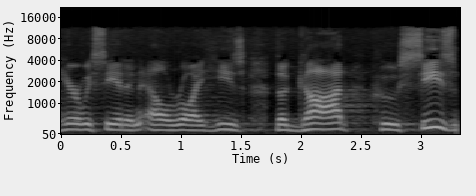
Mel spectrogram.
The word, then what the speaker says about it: El-Roi: El-Roi. It's spelled R-O-I, but pronounced like Roy, like R-O-Y, then with two E's. Roy-E, kind of, it's El-Roi.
